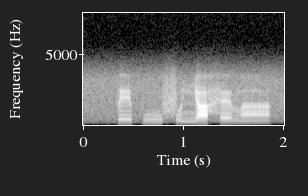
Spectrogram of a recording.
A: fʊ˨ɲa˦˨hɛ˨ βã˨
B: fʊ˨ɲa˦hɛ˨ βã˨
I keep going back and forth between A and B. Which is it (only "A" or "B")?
B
